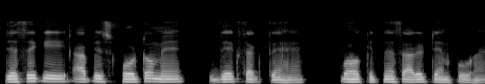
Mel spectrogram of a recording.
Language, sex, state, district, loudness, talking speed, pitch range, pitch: Hindi, male, Bihar, Gaya, -20 LUFS, 185 wpm, 115-130 Hz, 125 Hz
